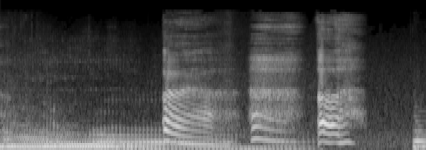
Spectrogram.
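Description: A cartoon dugong giving three moaning cries over a low steady drone. The first two cries slide steeply down in pitch and the third wavers. They are the calls of an injured, very weak dugong.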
